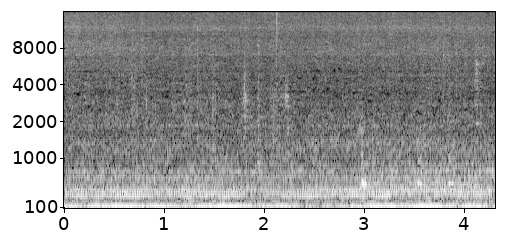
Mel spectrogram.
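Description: Onion, garlic, ginger and spices frying gently in a stainless steel pot, a faint steady sizzle over a constant low hum, with a few light ticks.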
